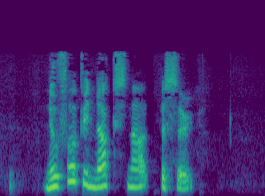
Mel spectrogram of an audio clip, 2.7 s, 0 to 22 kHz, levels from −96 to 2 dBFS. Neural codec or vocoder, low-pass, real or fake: none; 7.2 kHz; real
